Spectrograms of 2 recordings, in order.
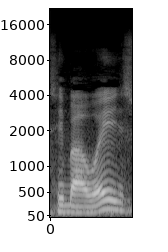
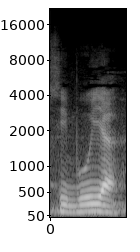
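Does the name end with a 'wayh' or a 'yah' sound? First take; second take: wayh; yah. First: The name ends with a 'wayh' sound. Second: The name ends with a 'yah' sound. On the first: "Jadi bisa dibaca Sibawai" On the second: "bisa juga Sibuya"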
